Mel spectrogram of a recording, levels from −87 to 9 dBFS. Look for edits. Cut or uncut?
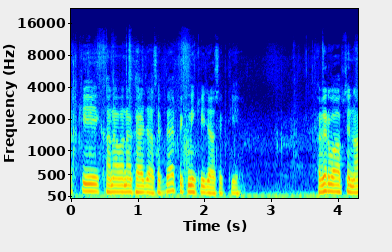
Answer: uncut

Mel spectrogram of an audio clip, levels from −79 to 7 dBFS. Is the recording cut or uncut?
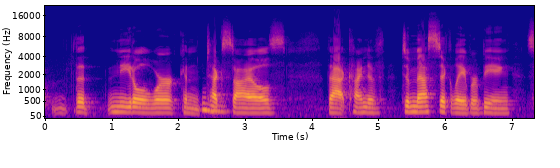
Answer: uncut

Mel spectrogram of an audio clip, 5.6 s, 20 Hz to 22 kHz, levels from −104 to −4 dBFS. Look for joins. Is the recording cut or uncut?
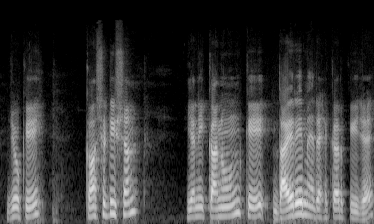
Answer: uncut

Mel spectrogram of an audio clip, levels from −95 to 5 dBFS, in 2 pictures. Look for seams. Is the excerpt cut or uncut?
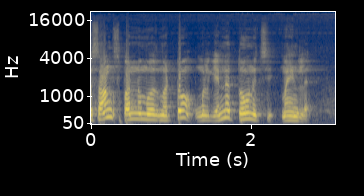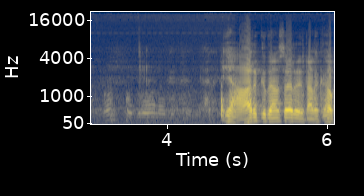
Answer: uncut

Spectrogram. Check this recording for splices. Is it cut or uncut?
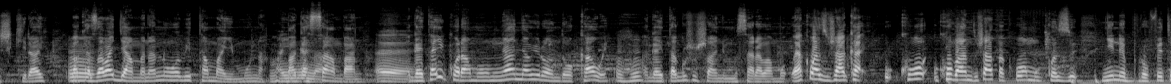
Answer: uncut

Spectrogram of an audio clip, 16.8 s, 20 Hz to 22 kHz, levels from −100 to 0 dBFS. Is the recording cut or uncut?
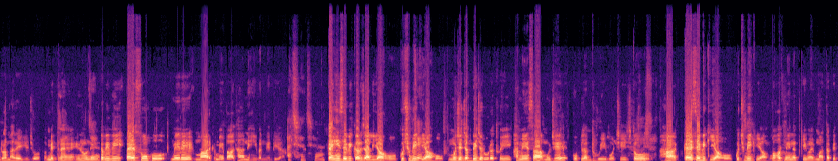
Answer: uncut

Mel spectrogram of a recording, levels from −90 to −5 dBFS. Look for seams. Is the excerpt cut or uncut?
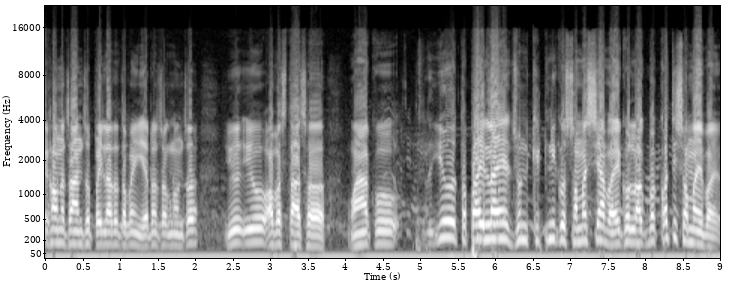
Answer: cut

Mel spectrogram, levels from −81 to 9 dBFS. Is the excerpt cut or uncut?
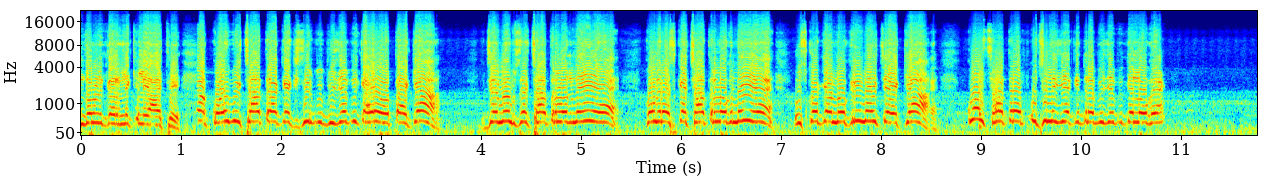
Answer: cut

